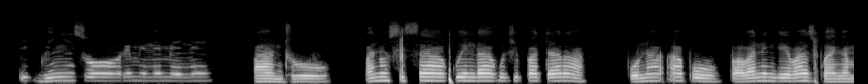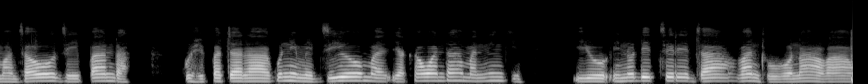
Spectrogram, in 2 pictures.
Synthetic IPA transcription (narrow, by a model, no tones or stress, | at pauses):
iɡʱwiɲiso̞ɾemene̞me̞ne̞ | ʋantʰu | ʋano̞sisakue̞ndakut͡ʃipataɾa | ponaʔapo̞paʋane̞ŋɡe̞ʋazwaɲamad͡zaʋo̞d͡zeipanda | kuʐipatarakune̞mid͡zijo̞majakawandamaniŋɡi | ijo̞ʔino̞ɗe̞t͡se̞ɾe̞d͡zaʋantʰuʋo̞naʋaːʋo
